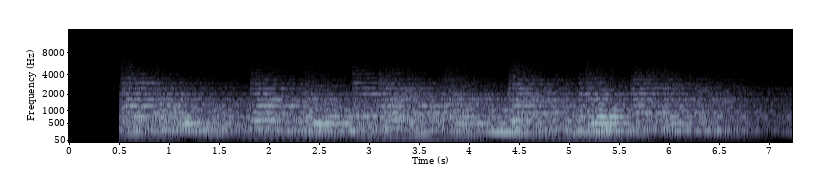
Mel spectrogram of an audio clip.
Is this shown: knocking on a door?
no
